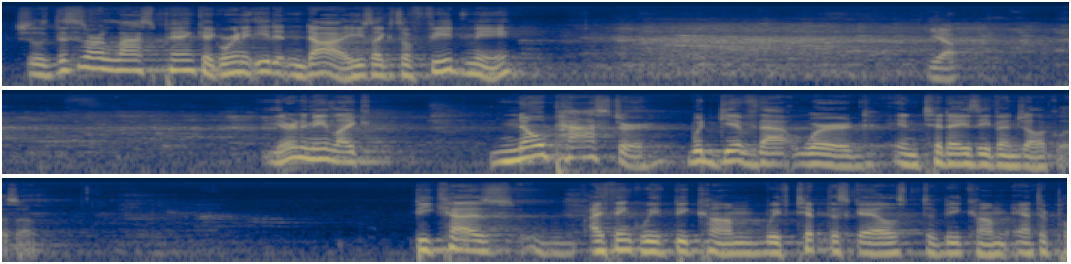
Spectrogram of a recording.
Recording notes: We recorded a live podcast at our Conference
